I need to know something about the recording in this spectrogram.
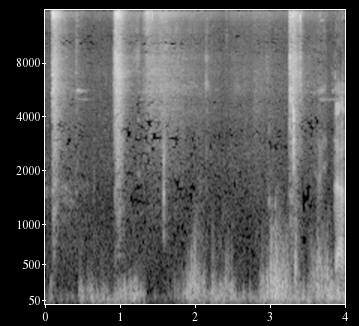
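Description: Machete chopping through ferns and brush: a handful of sharp, irregular strikes about a second apart.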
